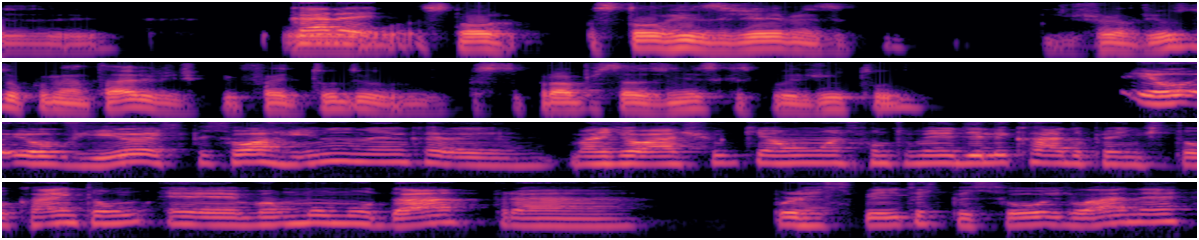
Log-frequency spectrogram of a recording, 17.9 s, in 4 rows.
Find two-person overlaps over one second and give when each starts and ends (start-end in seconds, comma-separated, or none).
none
